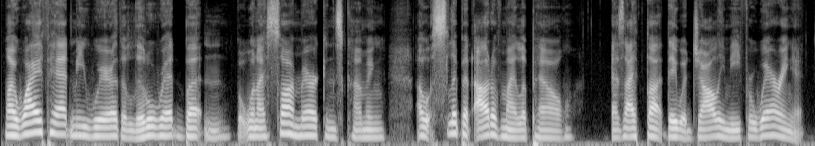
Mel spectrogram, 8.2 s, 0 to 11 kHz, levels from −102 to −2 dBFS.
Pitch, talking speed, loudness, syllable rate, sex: 150 Hz, 245 wpm, -19 LUFS, 5.8 syllables/s, female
